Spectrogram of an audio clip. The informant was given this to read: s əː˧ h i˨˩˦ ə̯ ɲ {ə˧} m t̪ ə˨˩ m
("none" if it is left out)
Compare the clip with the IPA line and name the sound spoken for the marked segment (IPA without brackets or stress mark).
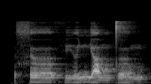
a˧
